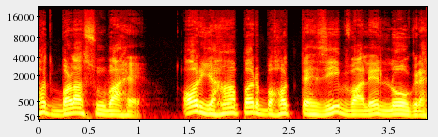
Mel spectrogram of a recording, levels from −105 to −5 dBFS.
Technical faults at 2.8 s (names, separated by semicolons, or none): none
